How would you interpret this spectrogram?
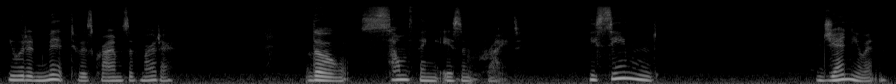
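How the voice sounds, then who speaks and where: A woman's voice: lowish voice, darkish tone. A woman playing a commanding, sardonic chief detective in a scripted audio roleplay, brusque and relentless. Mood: musing, relaxed. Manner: brusque, commanding, swearing interrogator. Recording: clear background noise.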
